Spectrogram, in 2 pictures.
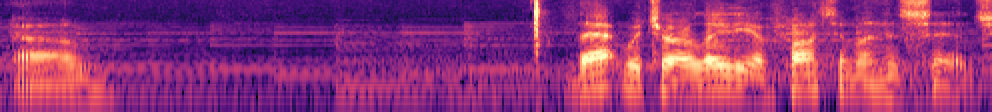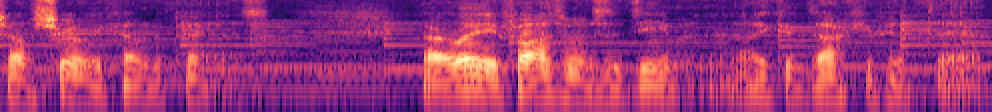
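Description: A man's voice: fairly low pitch, normal speed, vocal fry, long pauses. A man giving an assertive, warning teaching talk on a dull lo-fi recording with music.

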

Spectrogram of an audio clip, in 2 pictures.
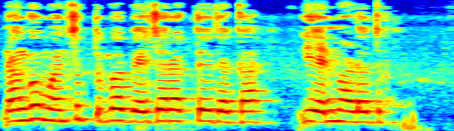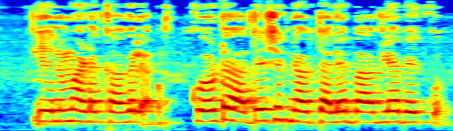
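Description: A woman's voice: high-pitched, little pitch movement, fast talker, mellow, slight background noise, natural voice. A woman playing a caring younger sister who coaxes and comforts her crying sibling. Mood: soothing. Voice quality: soothing, coaxing. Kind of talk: amateur family drama acting.

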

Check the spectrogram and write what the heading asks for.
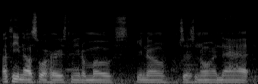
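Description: A young man in his twenties, a college football player, answering questions in a relaxed postgame press interview, with many fillers. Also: fairly low pitch, a little fast. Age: 20s. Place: indoor media room before a banner.

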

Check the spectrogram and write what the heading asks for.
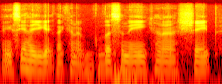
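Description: A man giving a screen-recorded software drawing tutorial, talking loosely with many fillers and restarts. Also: sits low, steady tone, a little fast, gravelly, a little hiss or hum. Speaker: art instructor.

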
